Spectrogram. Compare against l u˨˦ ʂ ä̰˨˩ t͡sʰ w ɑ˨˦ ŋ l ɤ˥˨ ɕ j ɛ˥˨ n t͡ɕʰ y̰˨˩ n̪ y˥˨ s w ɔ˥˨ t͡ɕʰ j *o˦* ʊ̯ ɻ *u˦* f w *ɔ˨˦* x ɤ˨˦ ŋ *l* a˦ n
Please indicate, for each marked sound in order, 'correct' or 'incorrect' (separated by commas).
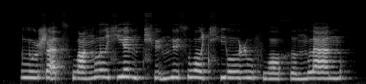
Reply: correct, incorrect, correct, correct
